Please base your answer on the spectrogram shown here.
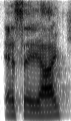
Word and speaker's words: ESAI: I guess the E is silent. I think she pronounces it SAI.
